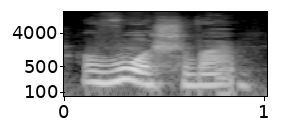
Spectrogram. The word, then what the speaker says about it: вошва: Одного дня в Леї як засвербить голова, та оселилася маленька вошва. Вошва. Правильно наголостаю.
